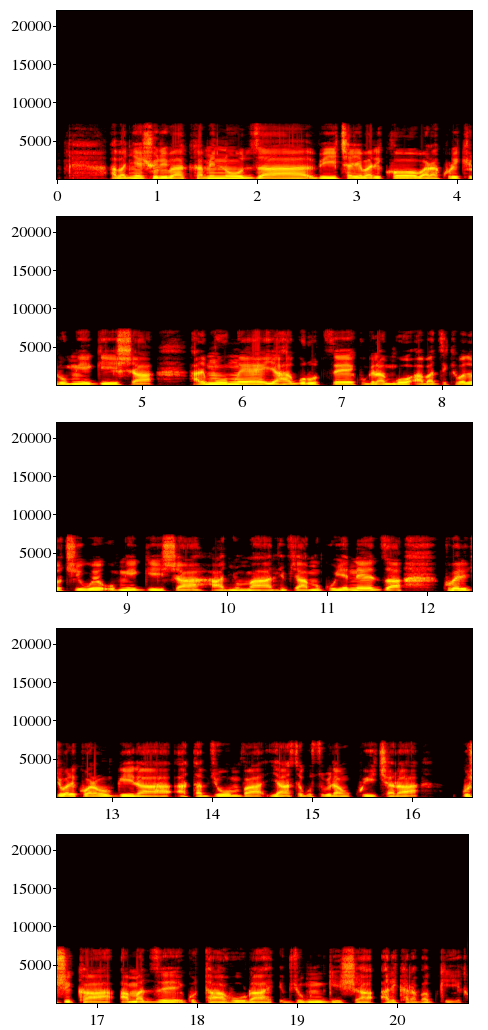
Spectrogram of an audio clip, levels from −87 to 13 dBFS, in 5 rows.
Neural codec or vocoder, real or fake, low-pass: none; real; 7.2 kHz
